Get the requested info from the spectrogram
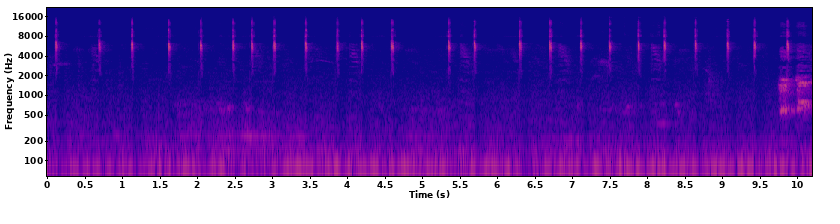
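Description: A red-headed kemade gives sharp, high, clicking ticks, about two each second, in a steady run over a low background hum, ending in a brief rustle.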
